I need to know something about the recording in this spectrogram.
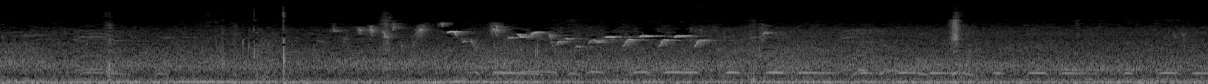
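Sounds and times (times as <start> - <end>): songbird high chirps: 3.2 - 8.7.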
